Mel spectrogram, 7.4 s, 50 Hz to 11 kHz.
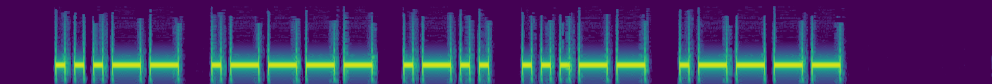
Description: Morse code, heard as a keyed tone, about 17 wpm, 800 Hz. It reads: 31L31
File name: CW / DET / 1 6 1500C S C 16wpm 2733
